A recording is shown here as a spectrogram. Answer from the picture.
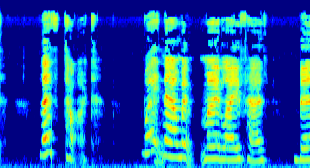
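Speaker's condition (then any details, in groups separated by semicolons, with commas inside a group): Cerebral palsy; uses crutches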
